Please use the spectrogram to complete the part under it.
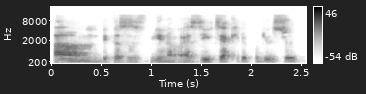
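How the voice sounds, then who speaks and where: A woman, a native Dutch speaker, answering interview questions about her acting work in a lively, chatty way with many restarts. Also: very deep voice, fast. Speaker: actress and executive producer. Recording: roomy echo.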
